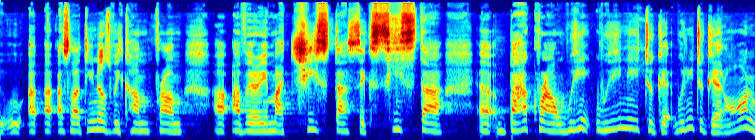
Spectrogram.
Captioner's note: speaks Spanish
